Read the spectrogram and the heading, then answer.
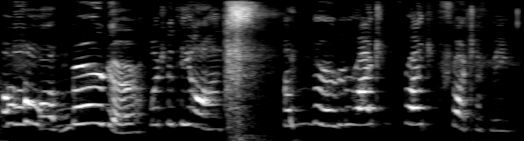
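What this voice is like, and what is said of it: Imitates another person's voice, badly. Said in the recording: “Can you do an Angela Lansbury impression? ... It's bad, okay. ... So the answer is no.”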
